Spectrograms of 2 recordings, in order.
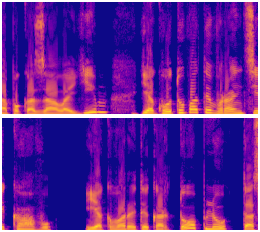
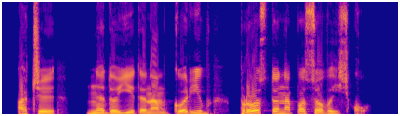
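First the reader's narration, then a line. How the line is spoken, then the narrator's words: Grumbling. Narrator (Ukrainian): буркнув Сем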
